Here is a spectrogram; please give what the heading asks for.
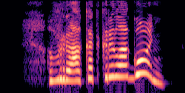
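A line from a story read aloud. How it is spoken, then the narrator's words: Shouted. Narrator (Russian): крикнула она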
